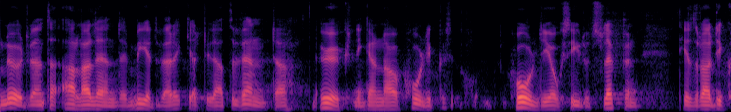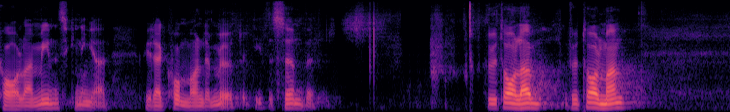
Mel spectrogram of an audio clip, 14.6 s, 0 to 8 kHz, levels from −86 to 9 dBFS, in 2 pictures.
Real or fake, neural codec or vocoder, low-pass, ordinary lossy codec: fake; codec, 16 kHz, 2 kbps, X-Codec, HuBERT features, trained on LibriSpeech; none; none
